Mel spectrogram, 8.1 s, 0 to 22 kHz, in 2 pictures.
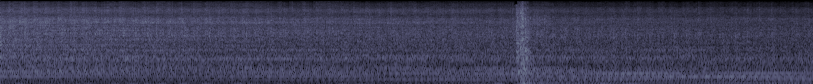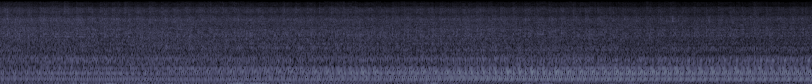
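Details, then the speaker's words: Ford Fiesta MK2 XR2 revving after new hydraulic lifters and valve stem oil seals: smooth, even engine note rising and falling with the throttle, the earlier rattling, tapping noise gone and valvetrain healthy. "right so as you can hear everything in the engine bait is miles more smooth than it was before um that annoying rattling tapity noise is completely gone and the car's running really smoothly"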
